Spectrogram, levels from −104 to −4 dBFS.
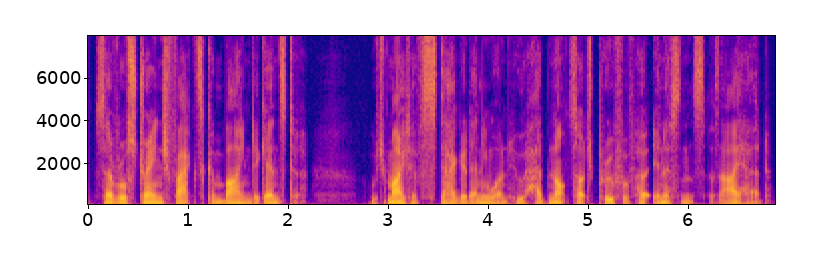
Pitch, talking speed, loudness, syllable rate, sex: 85 Hz, 190 wpm, -23 LUFS, 5.8 syllables/s, male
